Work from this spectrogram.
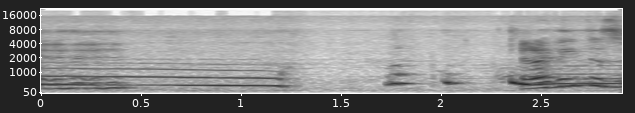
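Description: People imitate a wolf howl with their voices, drawing out a sustained wavering howl, then a pause with short yelps and a rising second howl, close and loud.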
